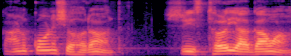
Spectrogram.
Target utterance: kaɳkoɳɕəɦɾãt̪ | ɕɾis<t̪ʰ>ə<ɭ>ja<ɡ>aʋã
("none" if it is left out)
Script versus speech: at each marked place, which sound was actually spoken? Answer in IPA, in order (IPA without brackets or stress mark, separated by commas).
t̪ʰ, ɭ, ɡ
